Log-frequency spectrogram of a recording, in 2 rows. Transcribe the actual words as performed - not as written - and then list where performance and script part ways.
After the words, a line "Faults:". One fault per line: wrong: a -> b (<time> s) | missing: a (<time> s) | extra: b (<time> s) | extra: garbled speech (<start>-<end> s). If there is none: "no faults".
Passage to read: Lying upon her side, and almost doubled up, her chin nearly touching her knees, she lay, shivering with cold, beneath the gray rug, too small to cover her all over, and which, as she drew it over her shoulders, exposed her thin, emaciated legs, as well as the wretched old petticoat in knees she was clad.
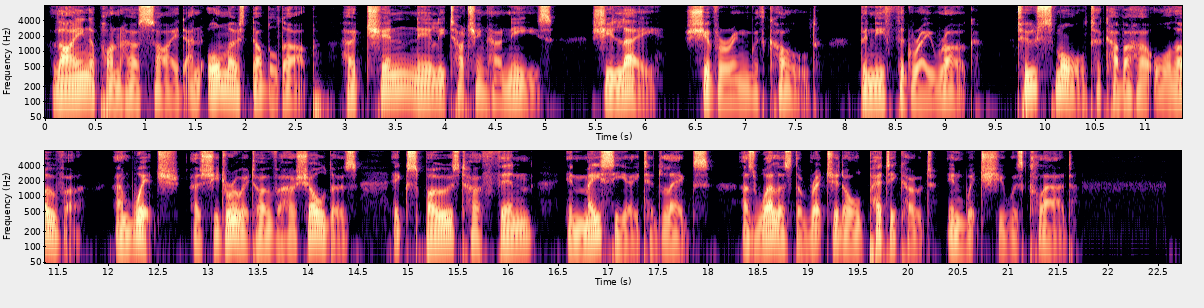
Lying upon her side, and almost doubled up, her chin nearly touching her knees, she lay, shivering with cold, beneath the gray rug, too small to cover her all over, and which, as she drew it over her shoulders, exposed her thin, emaciated legs, as well as the wretched old petticoat in which she was clad.
Faults:
wrong: knees -> which (20.6 s)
